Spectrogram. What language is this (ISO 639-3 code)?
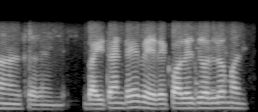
tel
